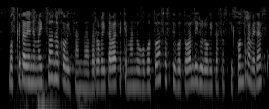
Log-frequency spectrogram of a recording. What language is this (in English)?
Basque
